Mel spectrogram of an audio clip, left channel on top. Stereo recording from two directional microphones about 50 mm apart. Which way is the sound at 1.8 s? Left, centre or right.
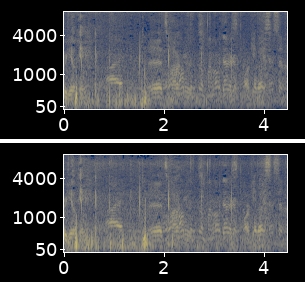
Left.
